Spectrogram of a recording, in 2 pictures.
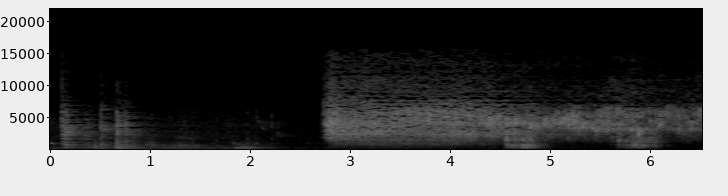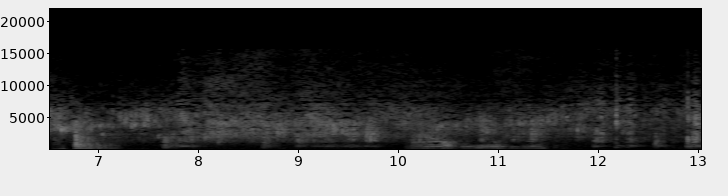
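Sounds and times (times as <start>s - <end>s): food sizzling in a wok: 2.7s - 13.0s
metal spatula strokes: 7.6s - 9.9s, 11.7s - 13.0s.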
